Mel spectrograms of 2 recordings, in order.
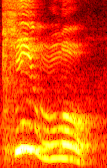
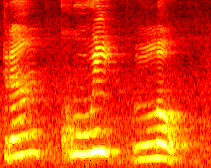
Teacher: Quando eu falo quilo, esse Q com U é dígrafo, tá? Percebam que eu não pronuncio o U. Dá a impressão de que foneticamente é um K com I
